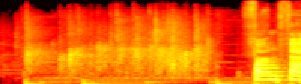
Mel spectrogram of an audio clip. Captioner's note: audience applauding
